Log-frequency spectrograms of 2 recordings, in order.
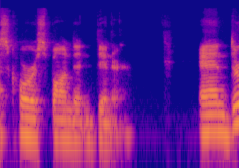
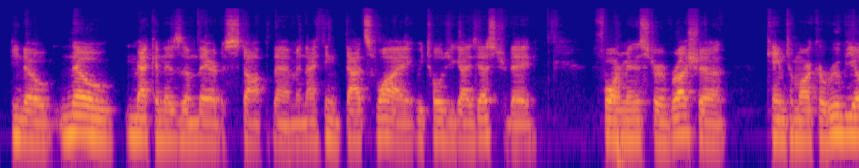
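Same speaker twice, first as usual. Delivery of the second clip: ordinary talk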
